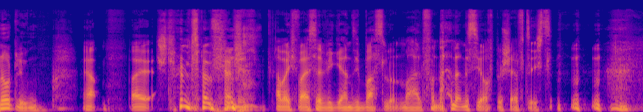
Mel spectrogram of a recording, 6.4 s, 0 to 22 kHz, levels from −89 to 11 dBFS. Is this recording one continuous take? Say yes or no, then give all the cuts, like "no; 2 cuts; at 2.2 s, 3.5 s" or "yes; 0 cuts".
no; 1 cut; at 1.6 s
